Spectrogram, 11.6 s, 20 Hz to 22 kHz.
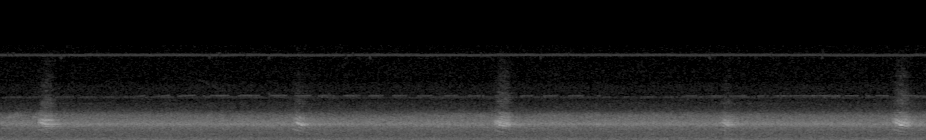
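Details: Black-chested jay (Cyanocorax affinis) gives five short, sharp, high calls, one every two to three seconds, over a steady high insect-like hiss. A flock was visiting a Panama fruit feeder to eat oranges on 3 August 2021.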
